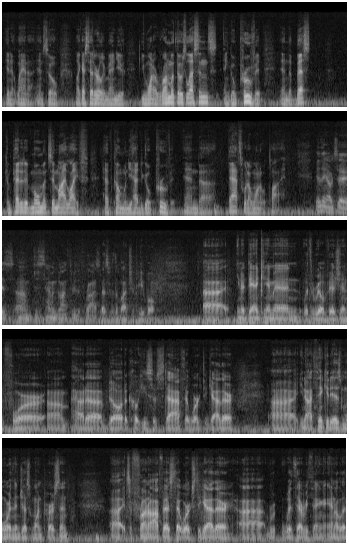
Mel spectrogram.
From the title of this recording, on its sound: Intro Presser LIVE From Ashburn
